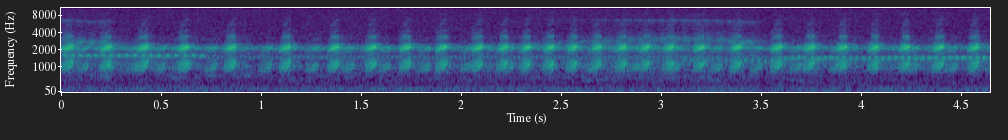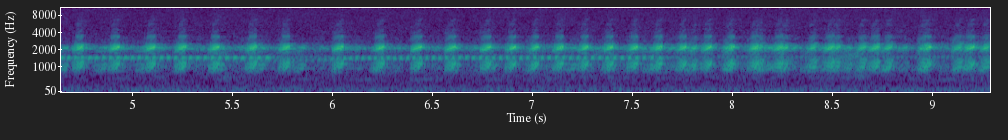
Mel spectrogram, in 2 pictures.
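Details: Night chorus of tree frogs in a pond, North-East Italy, mid-April: quick rattling croaks repeated almost three times a second, overlapping callers, and a sustained even trill of mole crickets in the background.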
